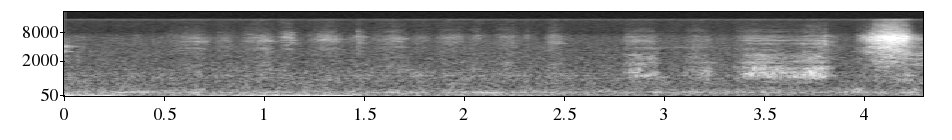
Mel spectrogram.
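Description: Very faint, irregular scratching and rubbing strokes of a dry drawing stick on paper.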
